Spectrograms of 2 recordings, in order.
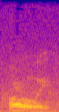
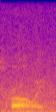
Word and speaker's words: Crowley: My name is Aleister Crowley, because that I am holy. My enemies say Crowley and wish to treat me foully. So now you'll never forget how to pronounce it. It's Crowley.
